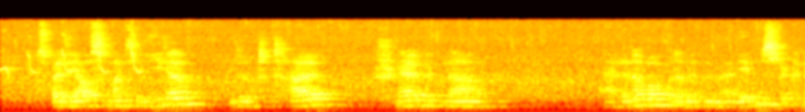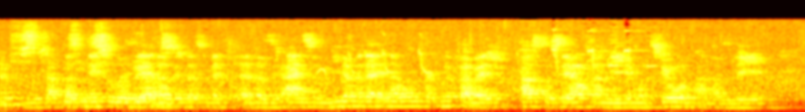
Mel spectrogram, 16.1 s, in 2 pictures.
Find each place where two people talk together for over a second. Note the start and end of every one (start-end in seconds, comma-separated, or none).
8.2-9.8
